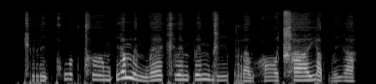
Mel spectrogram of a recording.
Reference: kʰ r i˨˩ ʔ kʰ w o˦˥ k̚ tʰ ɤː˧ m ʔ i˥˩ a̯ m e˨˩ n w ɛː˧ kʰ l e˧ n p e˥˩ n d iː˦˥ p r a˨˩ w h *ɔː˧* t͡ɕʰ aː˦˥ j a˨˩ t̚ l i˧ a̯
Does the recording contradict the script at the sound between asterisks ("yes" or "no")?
no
